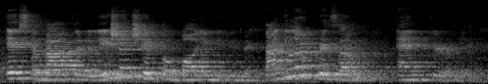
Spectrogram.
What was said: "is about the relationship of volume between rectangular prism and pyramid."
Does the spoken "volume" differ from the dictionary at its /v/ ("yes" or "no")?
yes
